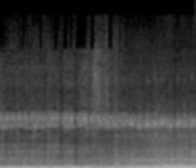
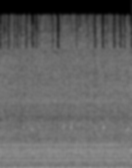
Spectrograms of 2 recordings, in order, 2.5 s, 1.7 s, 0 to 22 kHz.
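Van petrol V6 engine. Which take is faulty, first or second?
first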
